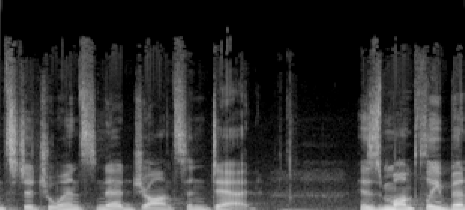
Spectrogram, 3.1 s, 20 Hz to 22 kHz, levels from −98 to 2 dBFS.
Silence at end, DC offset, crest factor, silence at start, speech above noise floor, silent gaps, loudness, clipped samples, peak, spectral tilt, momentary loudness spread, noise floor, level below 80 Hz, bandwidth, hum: 0 s; under 0.1%; 20 dB; 0 s; 30 dB; none; -22 LUFS; under 0.1%; -4 dBFS; -4.5 dB/octave; 8 LU; -51 dBFS; -74 dBFS; 17.5 kHz; none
